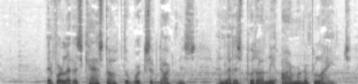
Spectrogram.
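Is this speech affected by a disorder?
No.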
